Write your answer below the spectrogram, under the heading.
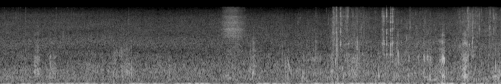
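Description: Steady rush of river water, with a hooked rainbow trout splashing at the surface several times in the second half.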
